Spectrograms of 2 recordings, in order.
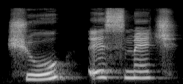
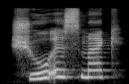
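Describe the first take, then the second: First: اسمچ ending in a -ech sound; feminine ending. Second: اسمک ending in a clear -ek; masculine ending. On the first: Teacher asks a woman's name, اسمچ slow with final ch. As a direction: draw out اسمچ very slowly, higher, final ch. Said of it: "کافیه کلمه رو به اضافهٔ چه کنید". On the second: Teacher asks a man's name, اسمک slow with final k. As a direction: stretch out اسمک slowly, higher, final k. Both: Shown as a demonstration.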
